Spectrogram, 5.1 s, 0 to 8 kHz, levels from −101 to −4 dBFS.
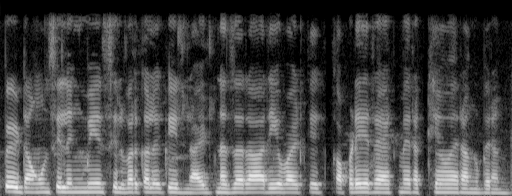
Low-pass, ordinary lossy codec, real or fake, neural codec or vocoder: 7.2 kHz; none; real; none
